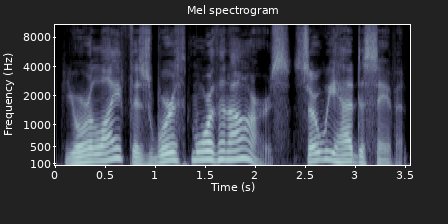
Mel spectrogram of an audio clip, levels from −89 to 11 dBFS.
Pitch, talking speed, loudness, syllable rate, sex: 155 Hz, 220 wpm, -17 LUFS, 3.9 syllables/s, male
